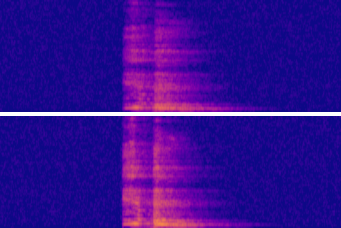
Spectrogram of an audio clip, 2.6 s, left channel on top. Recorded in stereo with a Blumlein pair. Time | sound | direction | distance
0.9 | throat clearing | 40° right | 1.0 m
